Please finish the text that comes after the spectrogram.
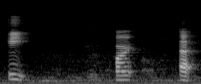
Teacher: To produce front vowels, our tongue is pulled to the front in a way that the tip of the tongue is touching the back of our bottom tip. Also, the highest part of the tongue is the front part when we produce the sound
